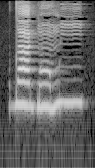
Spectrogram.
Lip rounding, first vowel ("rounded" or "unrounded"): unrounded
